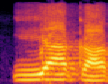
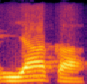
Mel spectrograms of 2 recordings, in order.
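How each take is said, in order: First: The y sound is held long and doubled. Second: The y sound is short and single. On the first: Only you. The speaker calls it right. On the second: Sunlight. The speaker calls it wrong.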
